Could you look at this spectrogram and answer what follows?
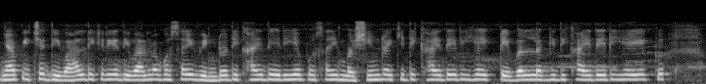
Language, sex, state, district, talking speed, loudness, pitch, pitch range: Hindi, female, Bihar, Madhepura, 280 wpm, -14 LUFS, 225 Hz, 215-230 Hz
